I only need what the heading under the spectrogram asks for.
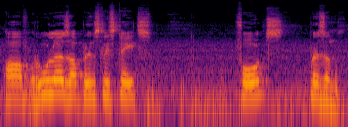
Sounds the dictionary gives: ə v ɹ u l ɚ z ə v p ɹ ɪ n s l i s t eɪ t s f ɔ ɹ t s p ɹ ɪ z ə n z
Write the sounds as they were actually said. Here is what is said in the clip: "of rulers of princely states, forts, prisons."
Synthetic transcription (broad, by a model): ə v ɹ u l ɚ z ə v p ɹ ɪ n s l i s t eɪ t s f ɔ ɹ t s p ɹ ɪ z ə n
